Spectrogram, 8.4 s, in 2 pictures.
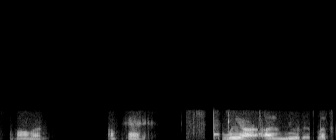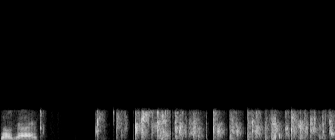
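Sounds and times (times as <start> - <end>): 
speech: 2.8 - 4.8
callers clapping over phone lines: 5.4 - 8.3.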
